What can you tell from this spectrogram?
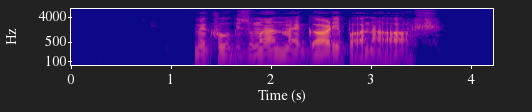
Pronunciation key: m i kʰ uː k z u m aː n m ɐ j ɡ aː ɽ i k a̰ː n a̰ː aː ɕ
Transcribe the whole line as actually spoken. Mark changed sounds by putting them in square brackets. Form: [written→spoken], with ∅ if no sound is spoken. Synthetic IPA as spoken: m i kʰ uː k z u m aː n m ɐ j ɡ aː ɽ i [k→p] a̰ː n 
